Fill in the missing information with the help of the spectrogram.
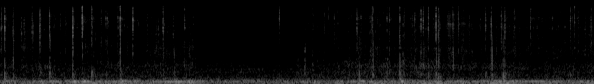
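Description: Fingertips and nails press and scratch the plastic keys of a white low-profile keyboard on an aluminum base, making quick typing-like taps. Dense, bright clicks and faint scratches ride over a steady low hum, with a short lull a little after the two-second mark before the tapping resumes.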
